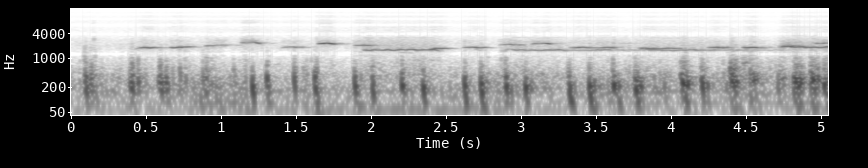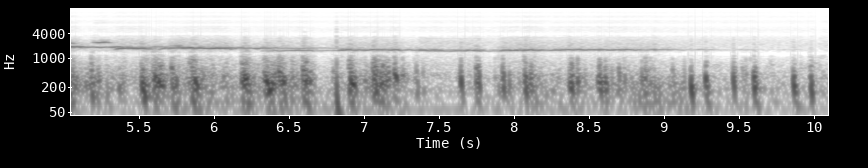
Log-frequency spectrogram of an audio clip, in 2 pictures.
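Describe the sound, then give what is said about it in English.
A man riding a horse at night whistles a wandering tune throughout, clear, over a steady, rhythmic clip-clop of the horse's hooves that continues beneath it the whole time. “I'll whistle to keep your courage up.”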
